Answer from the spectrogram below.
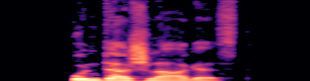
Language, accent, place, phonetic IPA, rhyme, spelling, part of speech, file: German, Germany, Berlin, [ˌʊntɐˈʃlaːɡəst], -aːɡəst, unterschlagest, verb, De-unterschlagest.ogg
- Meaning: second-person singular subjunctive I of unterschlagen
